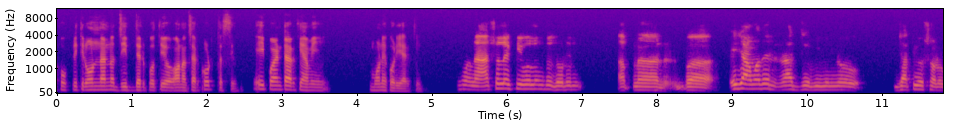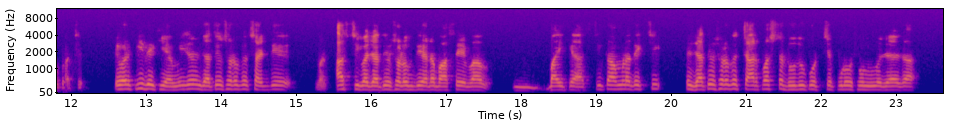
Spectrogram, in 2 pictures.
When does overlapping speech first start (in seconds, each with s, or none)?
none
